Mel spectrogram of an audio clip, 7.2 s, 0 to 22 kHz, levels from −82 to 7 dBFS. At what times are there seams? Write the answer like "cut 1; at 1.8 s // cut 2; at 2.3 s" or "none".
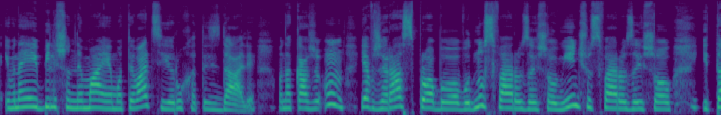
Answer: none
